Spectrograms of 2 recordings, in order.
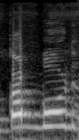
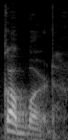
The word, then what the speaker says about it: cupboard: देखो इसको कपबोर्ड ना पढ़े, इसका सही प्रोनाउंसिएशन है कबर्ड, ठीक है।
